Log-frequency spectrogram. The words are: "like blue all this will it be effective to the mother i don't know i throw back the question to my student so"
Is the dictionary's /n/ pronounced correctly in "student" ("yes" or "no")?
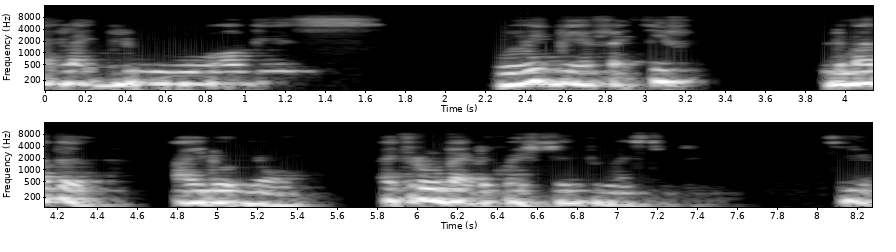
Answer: no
